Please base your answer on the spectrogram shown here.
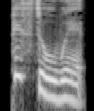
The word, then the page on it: pistol-whip: British English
